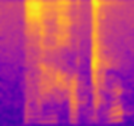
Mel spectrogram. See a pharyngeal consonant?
no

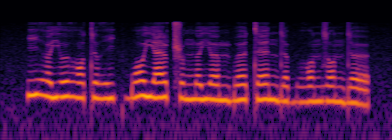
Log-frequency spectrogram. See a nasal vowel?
no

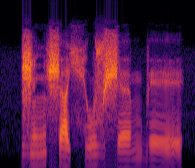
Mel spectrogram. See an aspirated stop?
no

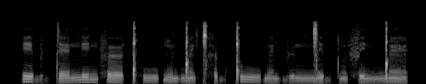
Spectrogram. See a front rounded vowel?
yes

